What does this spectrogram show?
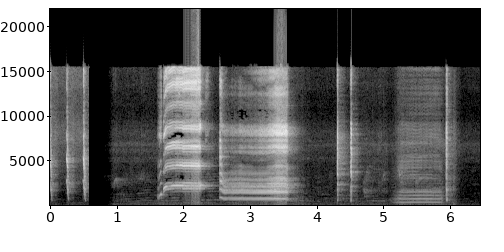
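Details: Alexandrine parakeet that talks, producing a varied run of loud, harsh, rising and falling squawks and drawn-out tones, mixed with short sharp clicks.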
